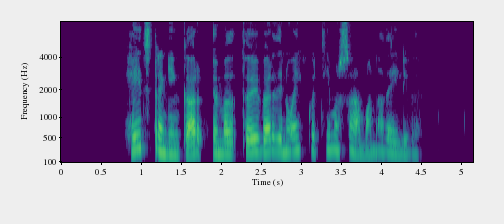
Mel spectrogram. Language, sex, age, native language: Icelandic, female, 40-49, Icelandic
